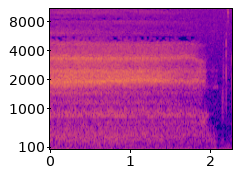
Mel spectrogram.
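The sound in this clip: Long exhale through the nose with the mouth closed during a yoga breathing sequence, a steady, airy hiss lasting about two seconds before it fades out.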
